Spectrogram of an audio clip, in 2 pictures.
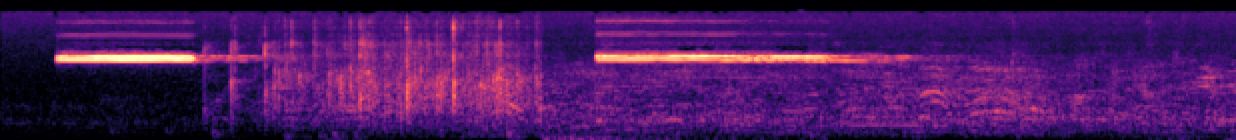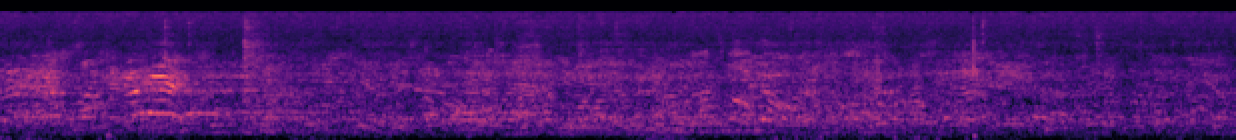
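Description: A crowd applauds and cheers across an open stadium.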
